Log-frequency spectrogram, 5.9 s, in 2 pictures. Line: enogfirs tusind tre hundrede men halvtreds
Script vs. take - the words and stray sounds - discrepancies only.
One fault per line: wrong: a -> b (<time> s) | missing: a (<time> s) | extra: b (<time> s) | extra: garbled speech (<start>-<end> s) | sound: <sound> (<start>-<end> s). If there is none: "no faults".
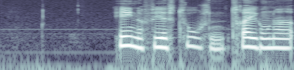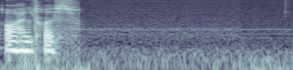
wrong: men -> og (2.9 s)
